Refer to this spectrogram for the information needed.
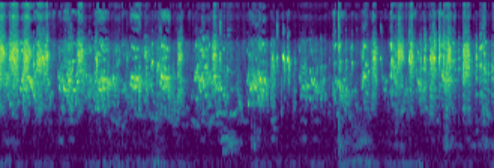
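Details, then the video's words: Finches eating, a flock producing continuous high-pitched chirps and squeaky twitters in pulsing bursts, one brief dip partway through, faint low knocks below. "Cute Birds Chirping Sounds | Beautiful Finches Eating"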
